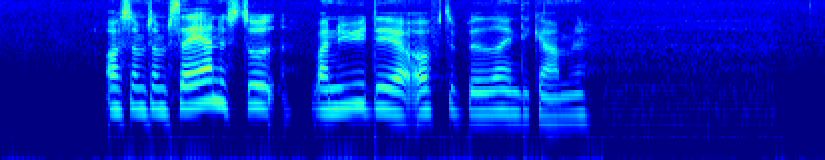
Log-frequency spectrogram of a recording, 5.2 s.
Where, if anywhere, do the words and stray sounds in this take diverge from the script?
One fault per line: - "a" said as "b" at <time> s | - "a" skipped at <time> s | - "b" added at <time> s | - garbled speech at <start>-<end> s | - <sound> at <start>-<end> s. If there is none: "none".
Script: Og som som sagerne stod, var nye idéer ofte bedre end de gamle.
none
